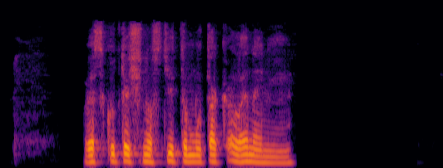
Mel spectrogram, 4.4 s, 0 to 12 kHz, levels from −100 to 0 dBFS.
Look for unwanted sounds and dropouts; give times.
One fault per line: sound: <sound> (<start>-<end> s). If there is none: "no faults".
no faults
